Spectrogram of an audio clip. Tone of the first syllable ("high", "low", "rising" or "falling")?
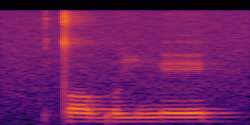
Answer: low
